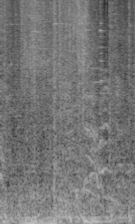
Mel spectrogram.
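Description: Energy blasts zap and crackle.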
